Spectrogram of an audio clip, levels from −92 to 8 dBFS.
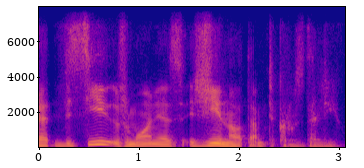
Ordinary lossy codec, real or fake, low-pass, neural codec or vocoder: Opus, 16 kbps; fake; 7.2 kHz; codec, 16 kHz, about 1 kbps, DyCAST, with the encoder's durations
